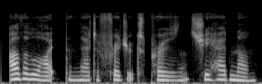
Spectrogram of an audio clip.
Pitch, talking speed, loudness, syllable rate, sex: 205 Hz, 230 wpm, -19 LUFS, 6.1 syllables/s, female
